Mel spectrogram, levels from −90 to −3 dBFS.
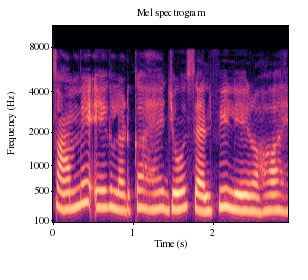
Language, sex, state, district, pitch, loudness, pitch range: Hindi, female, Uttar Pradesh, Shamli, 235 Hz, -13 LUFS, 220-255 Hz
